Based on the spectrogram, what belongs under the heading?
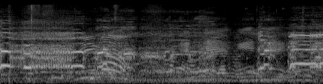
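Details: Short stretch from a Kokok Balenggek crowing contest in Solok Regency: sustained overlapping crows with bending, stepped tones from several roosters at once.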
